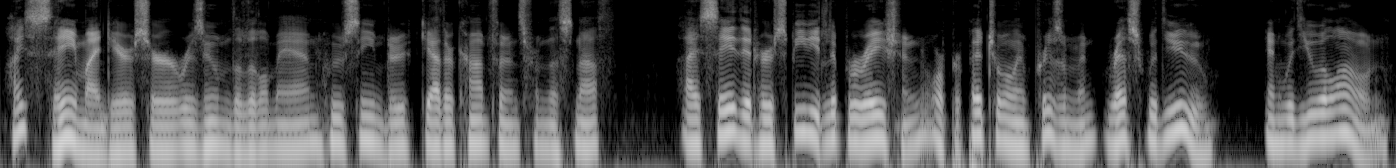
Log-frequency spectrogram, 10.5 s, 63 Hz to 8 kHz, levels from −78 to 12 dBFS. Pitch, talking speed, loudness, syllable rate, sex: 125 Hz, 185 wpm, -17 LUFS, 5.6 syllables/s, male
